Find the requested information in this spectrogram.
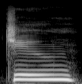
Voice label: female, announcements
